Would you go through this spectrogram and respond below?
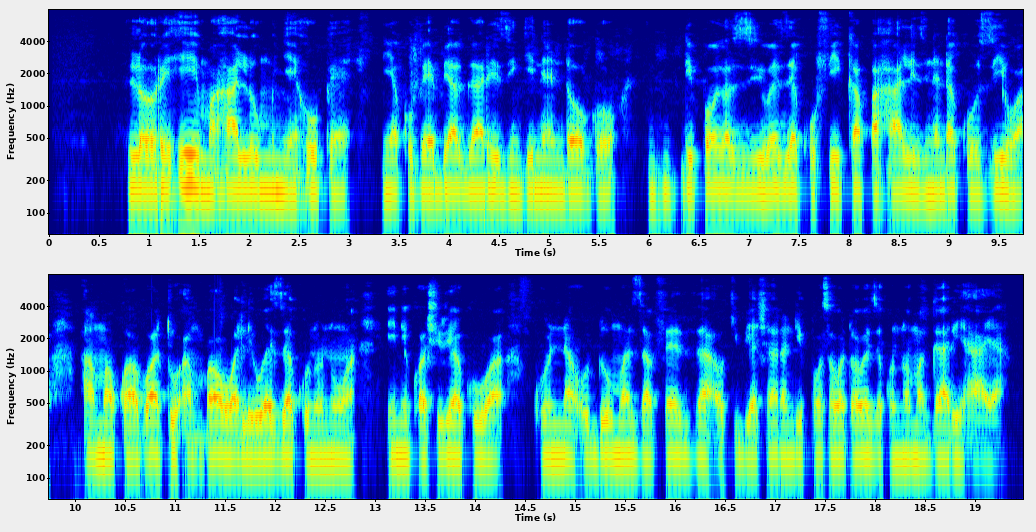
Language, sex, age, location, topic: Swahili, male, 18-24, Kisumu, finance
